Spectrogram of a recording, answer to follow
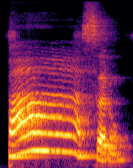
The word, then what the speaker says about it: pássaro: mim então observem que eu vou segurar essa sílaba tônica pássaro pássaro percebem Então pá é a sílaba que eu mais seguro é a sílaba tônica táxi tá é a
